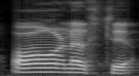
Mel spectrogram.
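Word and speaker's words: honest: பாப்போம் இஸ்அஹனஸ்ட் வுமன் அவ்வளோதான் சிம்பிள்ஹ வந்து சைலன்ட் ஹனஸ்ட் அவர் அவ்வளோுதான்.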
